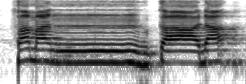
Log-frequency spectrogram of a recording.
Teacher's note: یہاں پہ ایک الف کی مقدار غنہ کر کے پڑھیں گے۔ کاف کے آگے الف ہے، یہ ایک الف کی مقدار لمبا کریں گے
